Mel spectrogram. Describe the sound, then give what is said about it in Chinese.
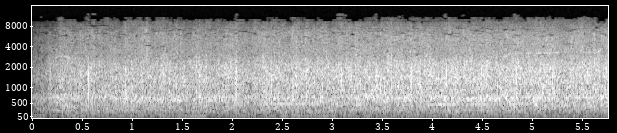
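Football fans applauding their team: dense, continuous clapping holds at an even, loud level from start to finish, with no clear shouts standing out. “Rufen und Beifall.”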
